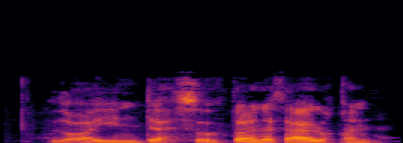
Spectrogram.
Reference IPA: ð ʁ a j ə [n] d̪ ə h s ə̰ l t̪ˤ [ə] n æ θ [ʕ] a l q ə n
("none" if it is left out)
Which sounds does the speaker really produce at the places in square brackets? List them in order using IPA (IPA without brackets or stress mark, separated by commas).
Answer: n, ɑ, ʕ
